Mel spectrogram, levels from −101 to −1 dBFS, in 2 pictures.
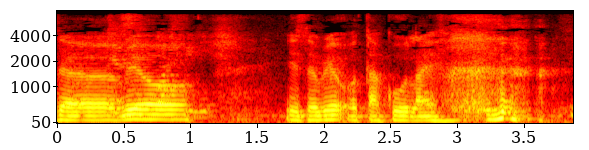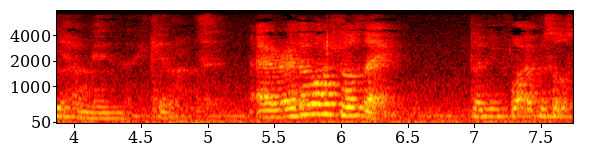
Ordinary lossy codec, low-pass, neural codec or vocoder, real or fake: MP3, 32 kbps; 7.2 kHz; vocoder, 44.1 kHz, 128 mel bands every 512 samples, BigVGAN v2; fake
